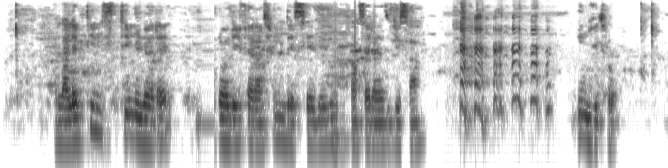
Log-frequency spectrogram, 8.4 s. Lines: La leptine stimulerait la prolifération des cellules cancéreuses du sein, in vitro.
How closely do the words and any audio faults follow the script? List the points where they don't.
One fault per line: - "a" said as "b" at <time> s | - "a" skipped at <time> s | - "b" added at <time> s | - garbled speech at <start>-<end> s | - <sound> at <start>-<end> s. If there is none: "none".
- "la" skipped at 2.1 s
- laugh at 5.7-6.9 s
